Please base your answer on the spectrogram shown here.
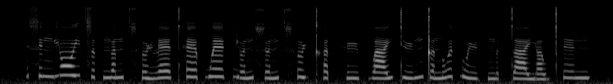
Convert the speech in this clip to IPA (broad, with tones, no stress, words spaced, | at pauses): sɪ˧ŋ jɔː˥jt͡sɐ˨t̚ŋɐ˨˧n t͡sʰɵ˨˩ɥlɛː˧t̪ʰɛː˥p̚ wɛː˥k̚ jɵ˨˥nsɵ˨˥n t͡sʰɵ˥ɥkʰɐ˧t̚hyː˨p̚ waː˨˥jt̪yː˨˥ŋt̪ɐ˨˧nwɵ˥t̚ wyː˨k̚ŋɵ˨t̚t̪aː˨j ɐ˨˧wt̪ʰɪ˥ŋ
